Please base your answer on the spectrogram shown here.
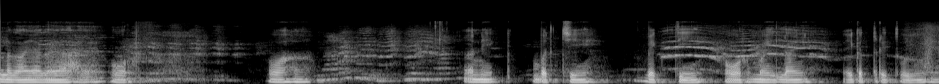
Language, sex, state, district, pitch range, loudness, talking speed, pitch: Hindi, male, Maharashtra, Aurangabad, 105-170 Hz, -20 LUFS, 85 wpm, 110 Hz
